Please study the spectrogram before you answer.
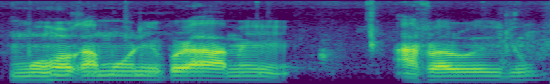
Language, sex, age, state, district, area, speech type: Assamese, male, 45-60, Assam, Dhemaji, rural, spontaneous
